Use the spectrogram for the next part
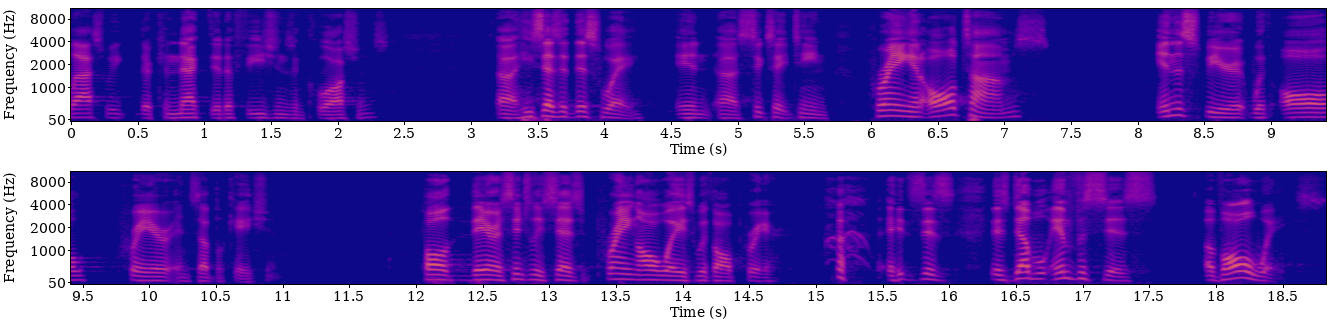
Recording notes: Sermon Audio from our Worship service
